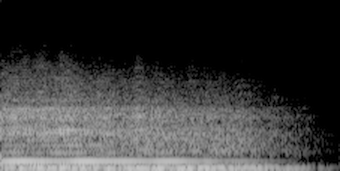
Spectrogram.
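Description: Closing tail of an intro logo sting: a low, steady drone over a deep rumble that fades out near the end.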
